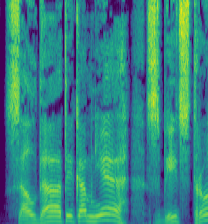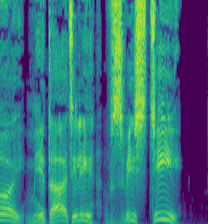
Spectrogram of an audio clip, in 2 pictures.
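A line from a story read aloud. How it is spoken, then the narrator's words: Hoarse strained rasp. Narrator (Russian): в этом сорванном хрипе голос Вида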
